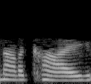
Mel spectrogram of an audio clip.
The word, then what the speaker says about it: Malachi: With that lovely name, Malachi, yes, pronounced in the Gaelic, you obviously have heard of the prophecies of St.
